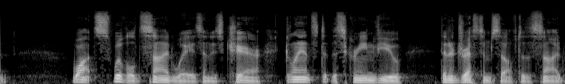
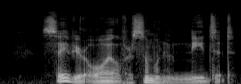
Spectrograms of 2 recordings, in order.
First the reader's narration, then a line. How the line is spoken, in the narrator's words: McKee growled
